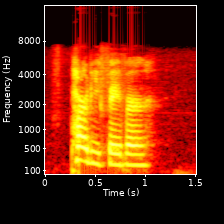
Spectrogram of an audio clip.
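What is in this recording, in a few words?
"party favor", English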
